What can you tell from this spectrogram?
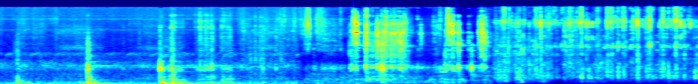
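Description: Spanner working the bolts that join a prop shaft to a rear differential flange: two knocks in the first couple of seconds, then a long run of quick metallic clicks and clinks.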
